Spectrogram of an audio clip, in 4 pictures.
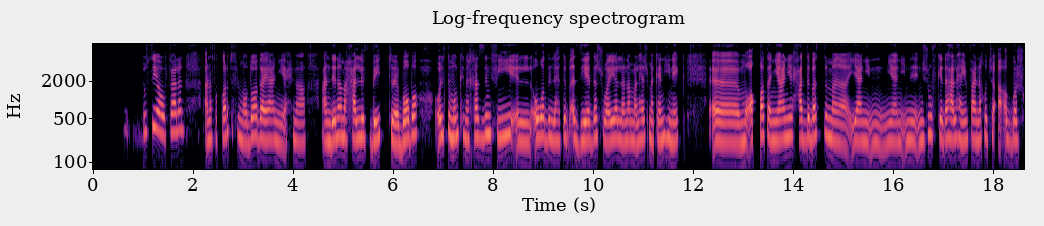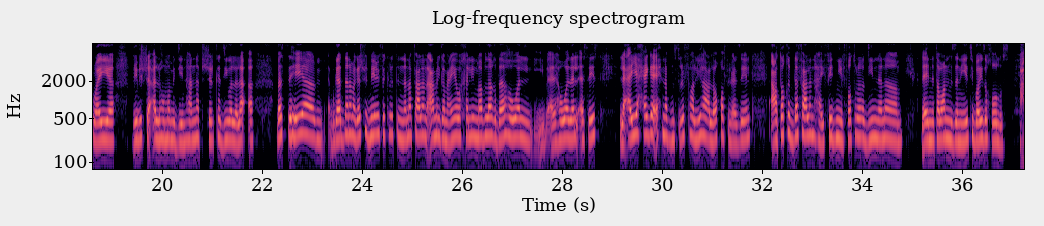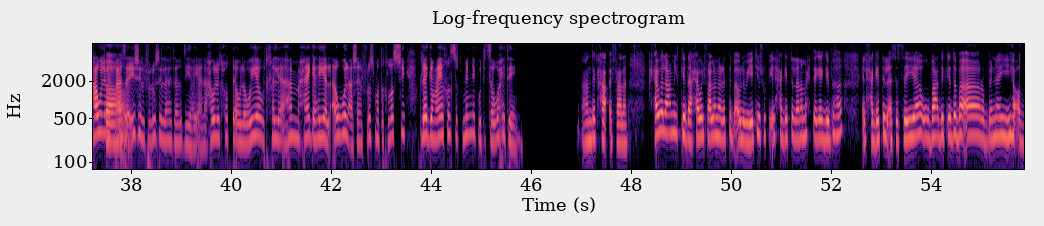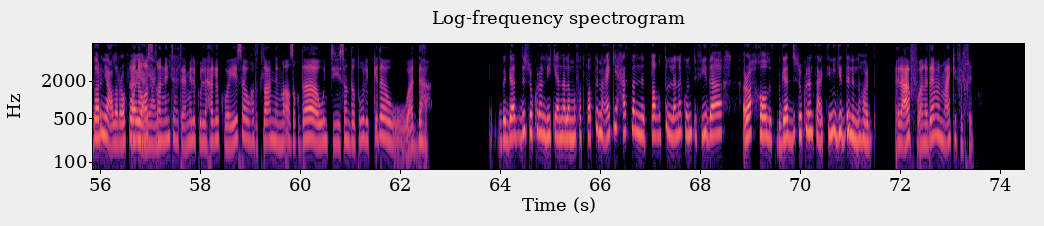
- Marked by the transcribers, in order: "الضغط" said as "الطغط"
- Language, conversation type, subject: Arabic, advice, إزاي أنظم ميزانيتي وأدير وقتي كويس خلال فترة الانتقال؟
